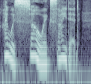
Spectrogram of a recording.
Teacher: Punch the word excited. Stretch the vowel excited.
